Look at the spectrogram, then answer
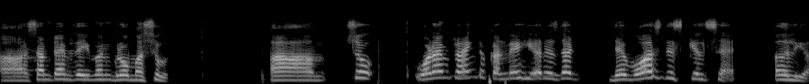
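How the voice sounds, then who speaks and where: Speaker with an Indian accent talks at a moderate pace, leaving long, frequent pauses. The background is quiet. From India, not Hindi-speaking region. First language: Indian language other than Hindi. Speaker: rural development worker. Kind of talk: interview. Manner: measured, with many fillers.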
